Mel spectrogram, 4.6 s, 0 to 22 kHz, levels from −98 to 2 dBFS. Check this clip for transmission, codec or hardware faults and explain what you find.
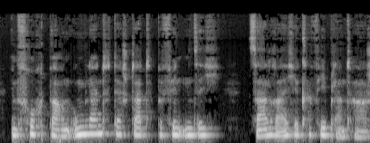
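Checking this clip turns up no faults to explain.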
